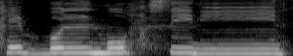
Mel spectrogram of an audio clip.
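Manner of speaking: slow, drawn-out tajweed chant; slow melodic Quranic recitation. Shown as a demonstration. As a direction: recite it with careful elongation. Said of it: "نین پر four counts".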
